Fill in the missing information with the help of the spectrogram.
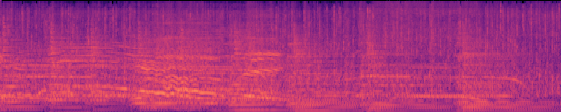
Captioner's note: crowd cheering; piano music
